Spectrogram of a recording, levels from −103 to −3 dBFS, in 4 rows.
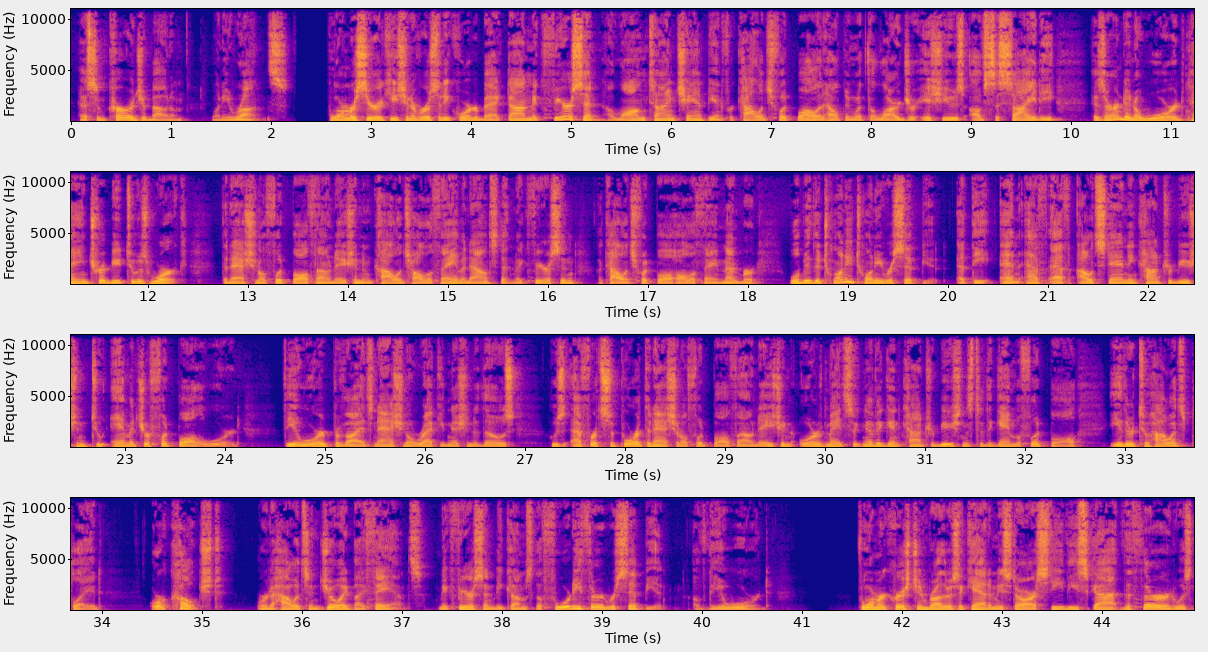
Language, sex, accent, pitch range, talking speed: English, male, American, 115-155 Hz, 165 wpm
